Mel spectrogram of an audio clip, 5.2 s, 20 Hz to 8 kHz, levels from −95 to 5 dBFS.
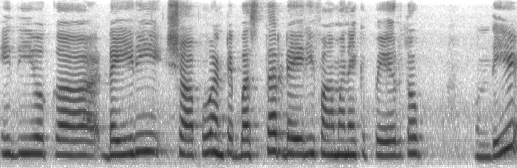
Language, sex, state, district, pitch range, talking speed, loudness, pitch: Telugu, female, Andhra Pradesh, Visakhapatnam, 260-285 Hz, 125 wpm, -18 LUFS, 275 Hz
